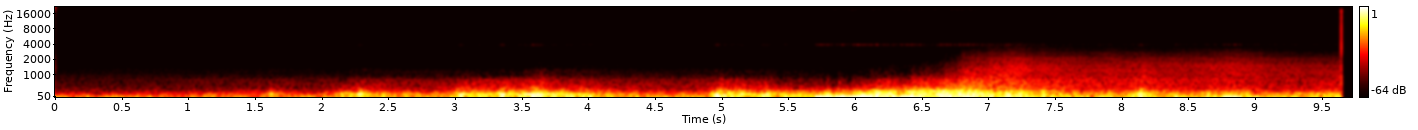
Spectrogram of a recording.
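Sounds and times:
thunder: 1.1 - 9.7
wind howling: 5.8 - 9.7.

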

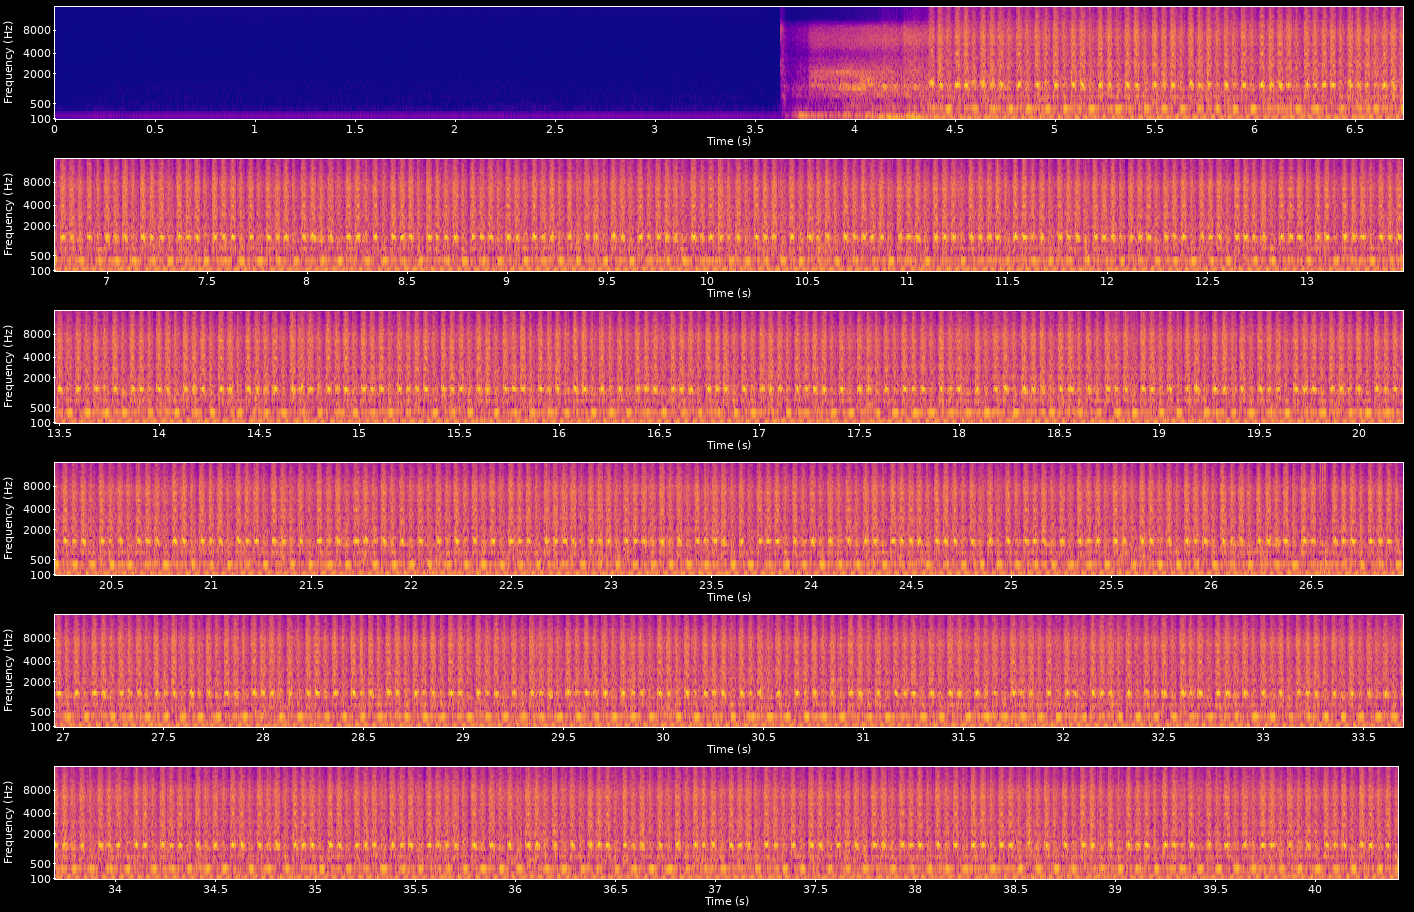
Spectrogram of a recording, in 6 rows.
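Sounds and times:
boat engine: 3.6 - 40.4.

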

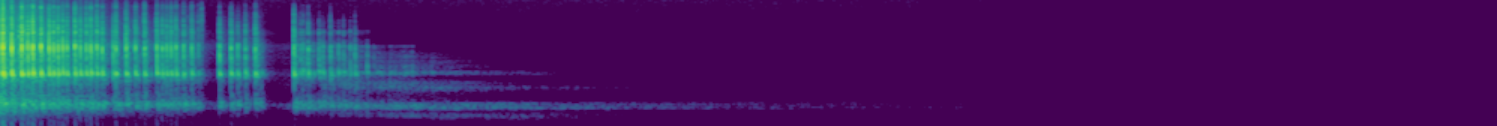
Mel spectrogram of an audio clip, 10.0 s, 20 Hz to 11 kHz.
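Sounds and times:
single dry wooden clap hit: 0.0 - 1.7.

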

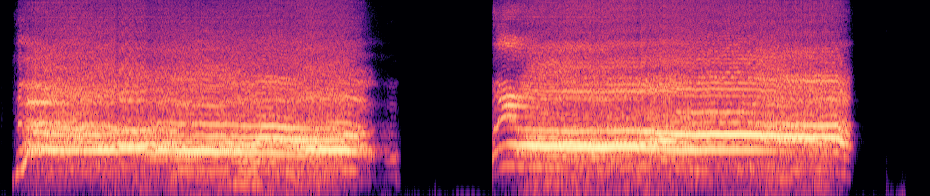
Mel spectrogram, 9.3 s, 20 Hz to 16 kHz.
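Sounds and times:
murloc creature screaming with anger: 0.2 - 4.0, 5.0 - 8.6.

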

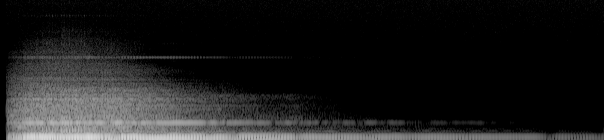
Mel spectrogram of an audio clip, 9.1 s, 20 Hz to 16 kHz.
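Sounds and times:
deep earth-shattering rumble: 0.1 - 7.2.

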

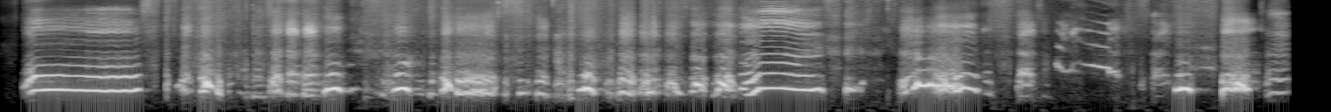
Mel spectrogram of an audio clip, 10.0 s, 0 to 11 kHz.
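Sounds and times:
two puppies giggling: 0.7 - 9.7.

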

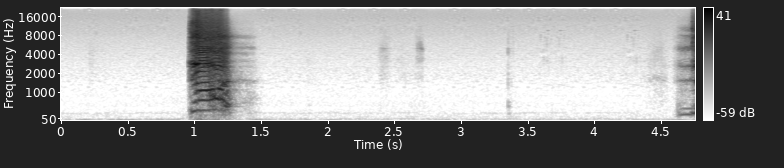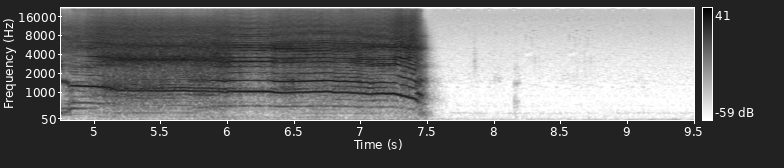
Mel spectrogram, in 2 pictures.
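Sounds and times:
wrestler screaming in pain: 4.6 - 7.6.

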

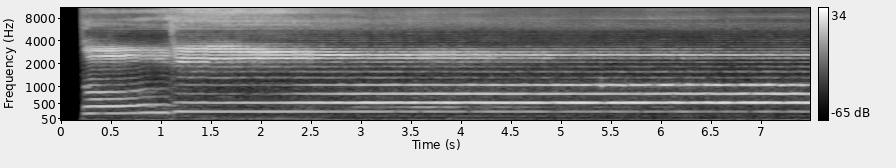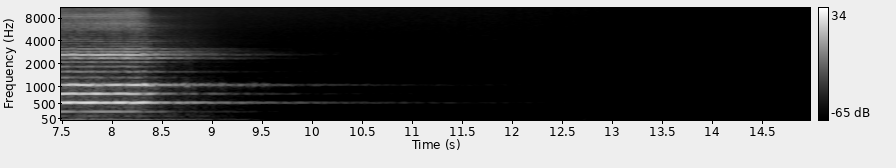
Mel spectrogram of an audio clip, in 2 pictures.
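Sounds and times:
dramatized vocal sound: 0.2 - 9.3.

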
